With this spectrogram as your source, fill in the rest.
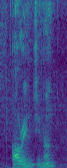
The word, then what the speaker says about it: orange: 어쨌든 orange는 R의 발음 자체도 중요하지만 강세 없는 모음 A가 약화되어 또는 E로 되는 것이 더 중요합니다. 그러면 자연스럽게 orange로 발음할 수 있을 것입니다. 절대로 오렌지는 아닙니다.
